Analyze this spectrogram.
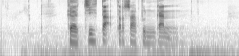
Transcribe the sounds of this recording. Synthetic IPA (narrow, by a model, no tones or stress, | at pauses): ɡ̥a̤d̥ʒ̥ɪht̪a̰ʔt̪ərsab̥ṳnkan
